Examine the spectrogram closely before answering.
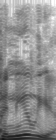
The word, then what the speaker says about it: Caniglia: Caniglia, all right. G is silent.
